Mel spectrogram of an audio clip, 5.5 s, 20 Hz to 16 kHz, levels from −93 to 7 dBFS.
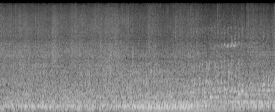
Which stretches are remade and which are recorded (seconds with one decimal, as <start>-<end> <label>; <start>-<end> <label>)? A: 0.0-2.2 remade; 2.2-5.5 recorded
